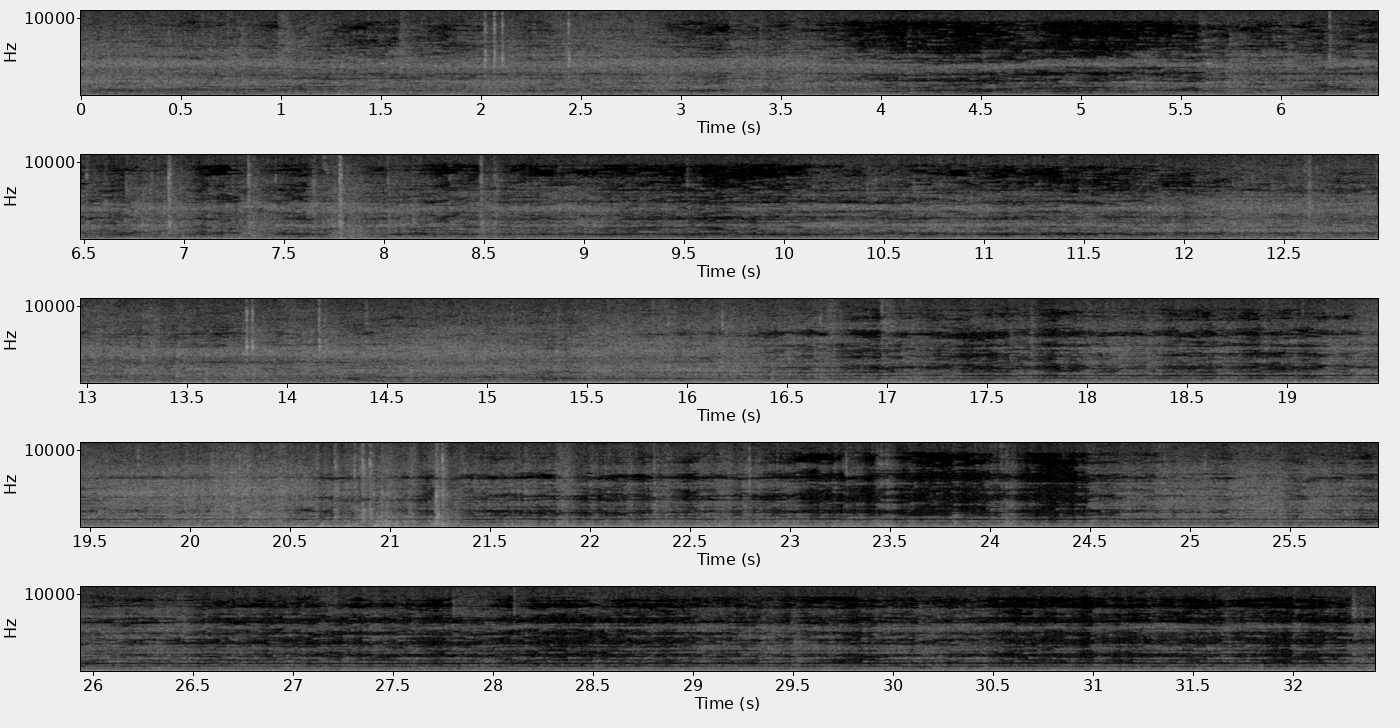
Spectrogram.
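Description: Car engine and tyre noise heard from inside the cabin while driving: a steady low hum whose note shifts about a third of the way through and again just past halfway.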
